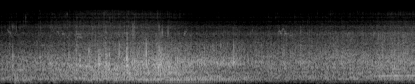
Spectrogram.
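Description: Street traffic noise: a vehicle passes by, its noise swelling about a second and a half in and easing off again.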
